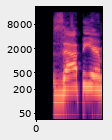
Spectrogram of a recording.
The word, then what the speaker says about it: Zapier: Zapier makes you happier, is what people say to remember the pronunciation.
